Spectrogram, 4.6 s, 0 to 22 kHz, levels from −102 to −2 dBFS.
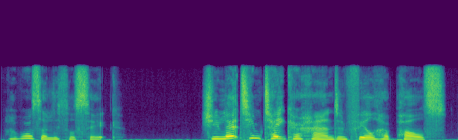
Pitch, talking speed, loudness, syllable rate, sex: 235 Hz, 195 wpm, -17 LUFS, 4.8 syllables/s, female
